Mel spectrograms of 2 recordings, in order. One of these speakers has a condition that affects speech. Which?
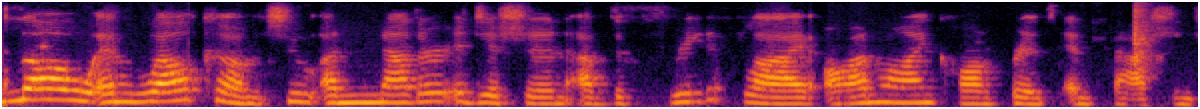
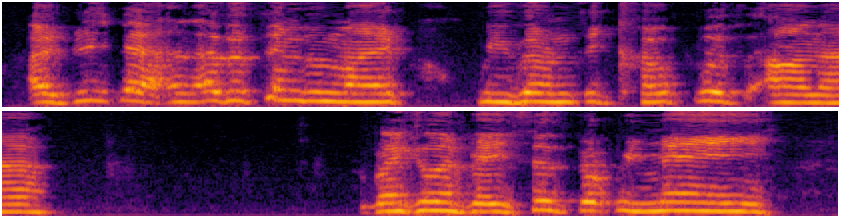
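The second: cerebral palsy; from birth, oxygen deprivation at birth, affects walking; lifelong; voice sounds different, mistaken for drunk, speaking may be hard.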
